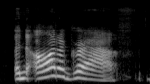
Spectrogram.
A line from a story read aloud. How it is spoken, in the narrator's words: Naruto exclaimed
